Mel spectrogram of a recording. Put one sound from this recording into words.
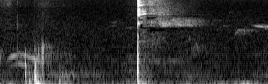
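A golf club strikes a ball with a sharp crack.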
